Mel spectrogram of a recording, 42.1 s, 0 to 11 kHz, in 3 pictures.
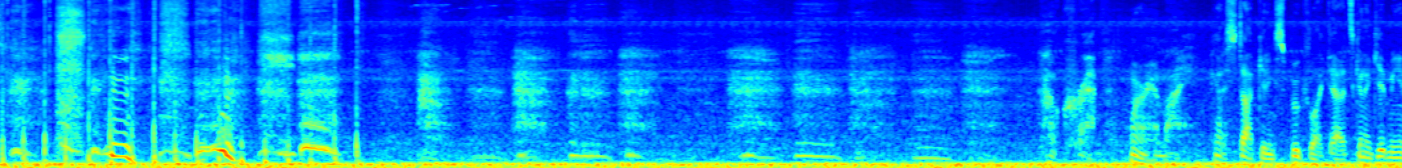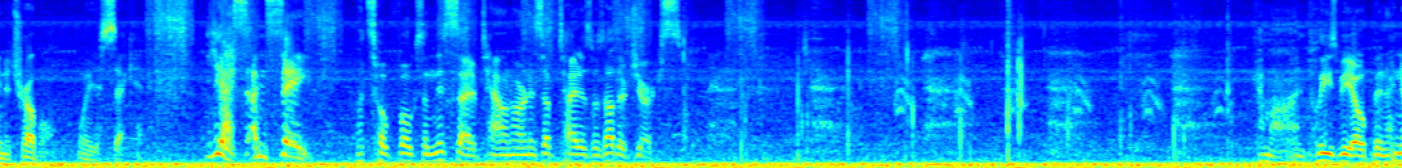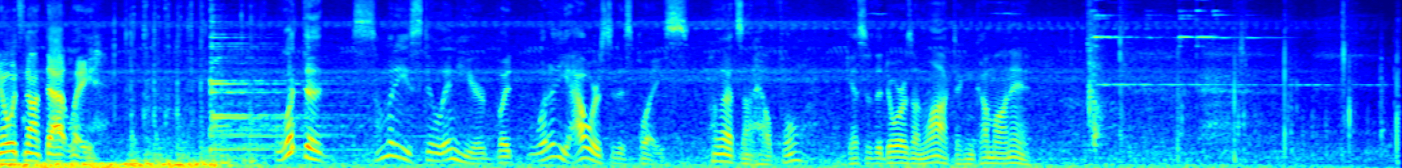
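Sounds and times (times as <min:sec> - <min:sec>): low rumble: 0:30.0 - 0:33.5
low droning background music: 0:30.2 - 0:42.0
soft footsteps on road: 0:39.0 - 0:42.0.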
